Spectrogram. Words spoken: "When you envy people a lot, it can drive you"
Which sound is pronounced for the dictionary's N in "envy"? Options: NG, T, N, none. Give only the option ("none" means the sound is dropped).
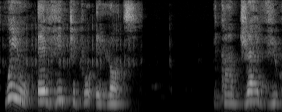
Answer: none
